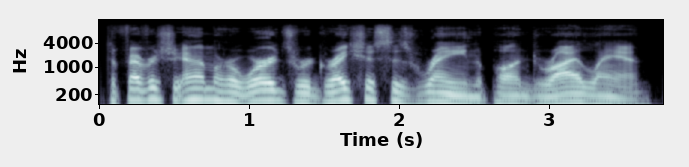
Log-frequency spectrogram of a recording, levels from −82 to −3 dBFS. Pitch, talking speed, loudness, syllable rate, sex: 110 Hz, 175 wpm, -18 LUFS, 4.4 syllables/s, male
